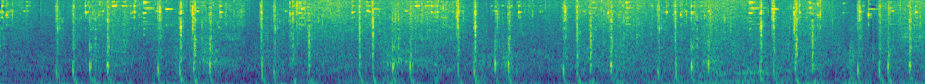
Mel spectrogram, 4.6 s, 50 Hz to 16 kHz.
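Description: Horse hooves clip-clop in a quick, steady trotting rhythm in The Witcher 3, close and clear with no talk over them.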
